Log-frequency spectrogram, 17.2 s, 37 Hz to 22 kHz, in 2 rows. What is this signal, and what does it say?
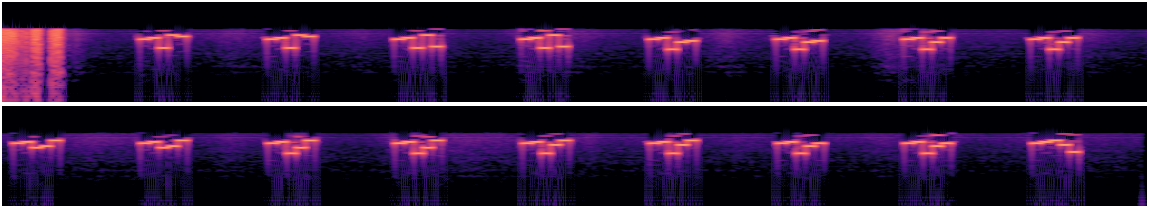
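Five-tone selective call (ZVEI), heard as quick runs of five tones, tones of about 70 ms. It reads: 89220 89220 89223 89223 89167 89167 89169 89169 89560 89560 89150 89150 89170 89170 89168 89168 89072
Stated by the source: Five-tone ZVEI selective call received by SDR, audio from feuerwehr-orlamuende.org (Feuerwehr Orlamünde).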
